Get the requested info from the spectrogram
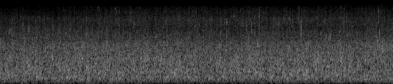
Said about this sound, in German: Ich höre vor allem das Plätschern des Baches und höre darin diese Melodie des Sommers.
